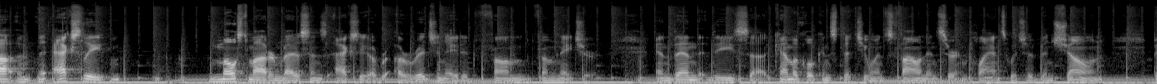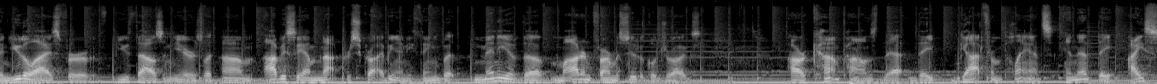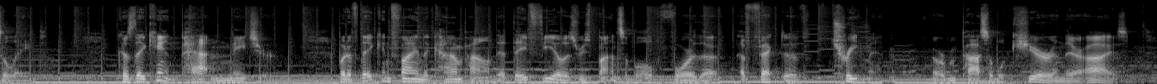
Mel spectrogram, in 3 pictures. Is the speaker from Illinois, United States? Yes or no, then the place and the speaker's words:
yes; Illinois, United States; I grew up in Illinois.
